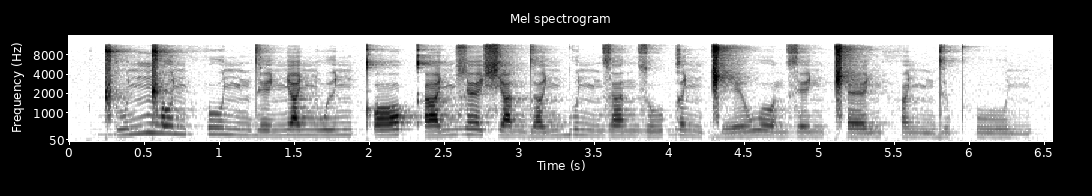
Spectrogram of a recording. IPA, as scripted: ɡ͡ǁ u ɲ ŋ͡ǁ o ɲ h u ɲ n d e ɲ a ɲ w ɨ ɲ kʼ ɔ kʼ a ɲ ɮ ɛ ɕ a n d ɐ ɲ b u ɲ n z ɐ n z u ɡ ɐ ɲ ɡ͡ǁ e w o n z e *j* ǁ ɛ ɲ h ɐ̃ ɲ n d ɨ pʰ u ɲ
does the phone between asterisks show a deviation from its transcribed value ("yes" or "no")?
yes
